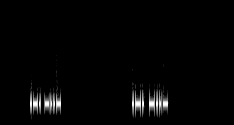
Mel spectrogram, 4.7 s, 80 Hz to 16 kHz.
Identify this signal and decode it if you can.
Morse code, heard as a keyed tone, about 48 wpm, 700 Hz. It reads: RX RX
